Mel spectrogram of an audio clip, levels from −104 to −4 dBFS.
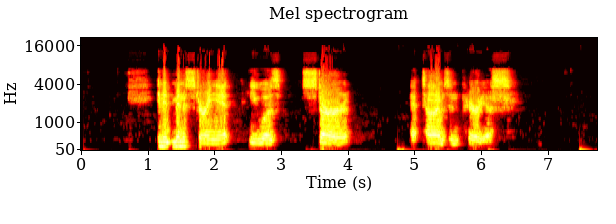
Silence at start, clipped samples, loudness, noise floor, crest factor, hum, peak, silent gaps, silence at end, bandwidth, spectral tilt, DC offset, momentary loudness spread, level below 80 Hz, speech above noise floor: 0.75 s; under 0.1%; -15 LUFS; -41 dBFS; 18 dB; none; 0 dBFS; 4.54-4.70 s, 7.00-7.12 s; 0.2 s; 12 kHz; -3.5 dB/octave; under 0.1%; 12 LU; -52 dBFS; 26 dB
